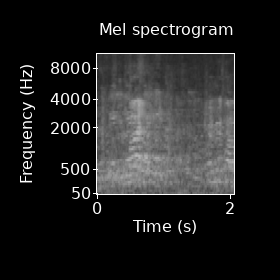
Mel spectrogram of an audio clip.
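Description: Chatter of several people talking and calling out over one another in a large hall, no single voice clear.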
